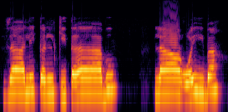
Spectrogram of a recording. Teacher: here is the standing fatha on ta, so little bit of stretch it. We stretch it as long as 1 alif.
